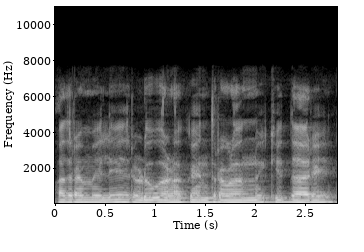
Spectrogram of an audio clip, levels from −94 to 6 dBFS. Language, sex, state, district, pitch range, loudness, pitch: Kannada, male, Karnataka, Bidar, 120-125 Hz, -14 LUFS, 120 Hz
